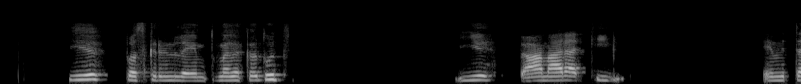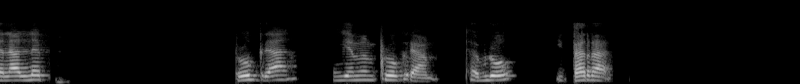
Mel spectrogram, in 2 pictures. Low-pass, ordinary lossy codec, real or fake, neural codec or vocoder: 7.2 kHz; AAC, 32 kbps; fake; codec, 16 kHz, 1 kbps, X-Codec, HuBERT features, trained on balanced general audio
